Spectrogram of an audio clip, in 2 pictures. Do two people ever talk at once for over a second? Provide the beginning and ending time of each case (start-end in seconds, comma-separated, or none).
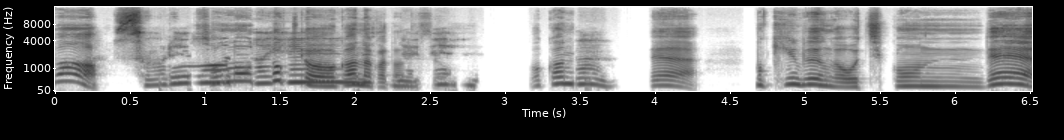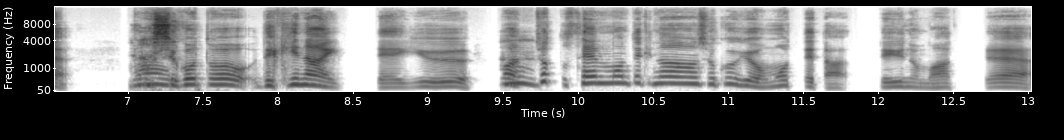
0.9-2.6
